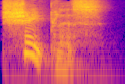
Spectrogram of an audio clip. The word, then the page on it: shapeless: British English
